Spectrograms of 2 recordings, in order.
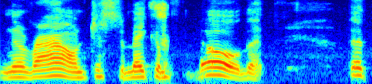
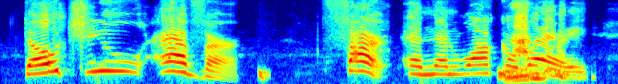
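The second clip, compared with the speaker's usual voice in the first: screamed scolding, high and loud; 5 semitones higher, 6 dB louder than usual. Retelling what the speaker's mother screamed at the father down a store aisle: imitating someone screaming. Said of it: "she's screaming down the aisle".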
